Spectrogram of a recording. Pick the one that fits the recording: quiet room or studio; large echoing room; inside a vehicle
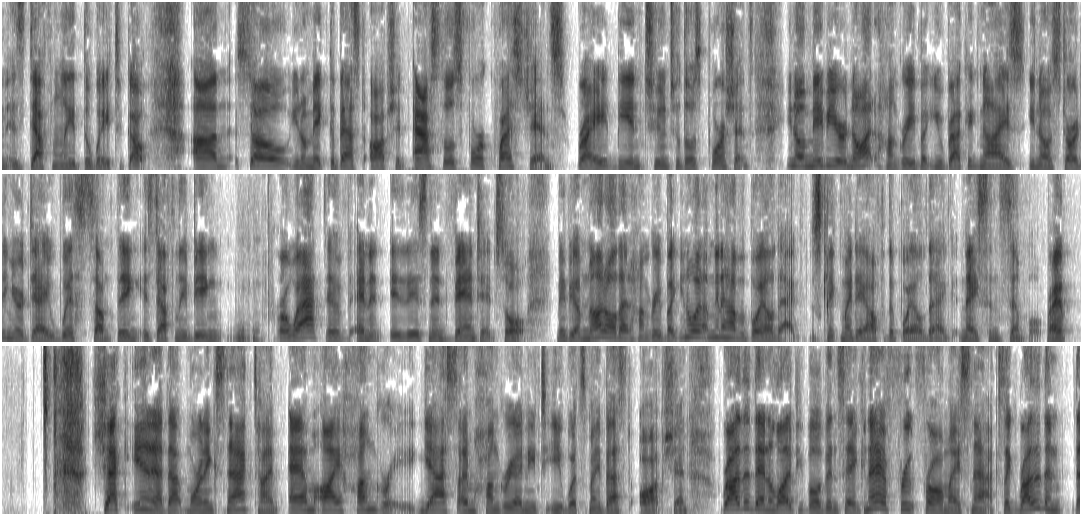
quiet room or studio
